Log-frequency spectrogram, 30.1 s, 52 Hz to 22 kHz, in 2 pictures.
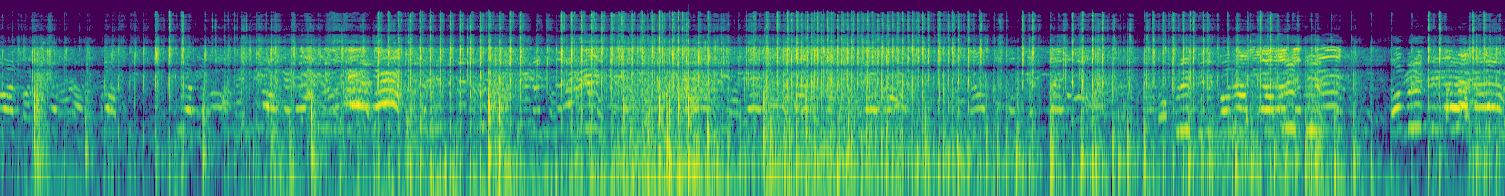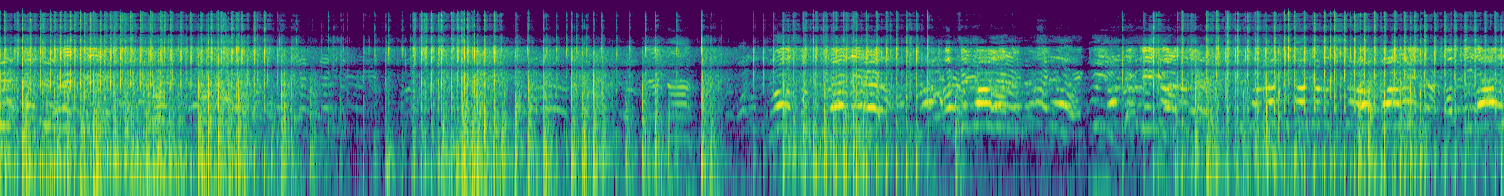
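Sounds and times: paintball markers firing: 0.0s - 24.8s, 26.3s - 30.0s
players shouting: 0.0s - 30.0s.

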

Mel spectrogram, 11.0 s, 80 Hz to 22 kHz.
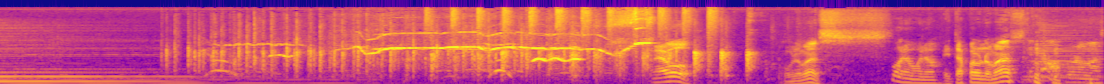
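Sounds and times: people clapping: 1.6s - 7.7s
long high whistle: 1.9s - 6.7s.

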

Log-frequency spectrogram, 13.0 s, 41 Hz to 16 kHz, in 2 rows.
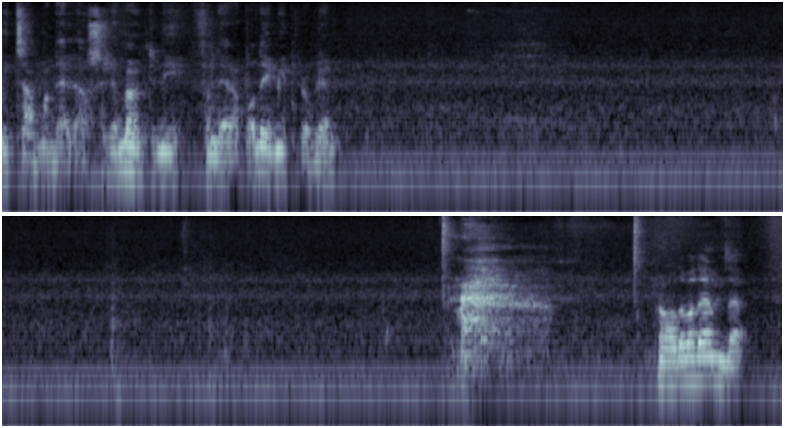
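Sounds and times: steady low hum: 0.0s - 13.0s
loud breathy burst: 3.9s - 4.8s, 10.2s - 11.5s.

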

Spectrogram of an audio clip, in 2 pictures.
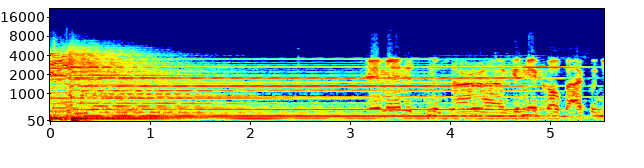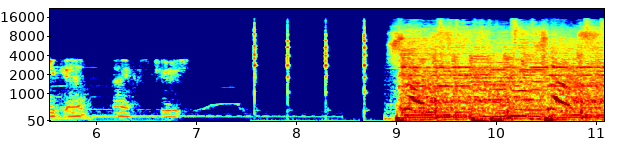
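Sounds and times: low amplifier hum: 6.4s - 8.8s.

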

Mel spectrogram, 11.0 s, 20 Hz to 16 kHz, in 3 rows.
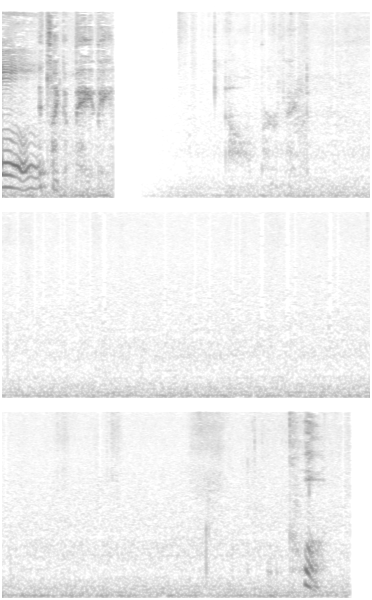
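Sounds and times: soft whisper: 2.1s - 3.6s.

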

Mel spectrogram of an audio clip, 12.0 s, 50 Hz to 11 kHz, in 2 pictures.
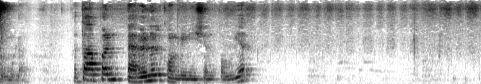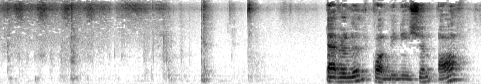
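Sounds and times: duster rubbing a whiteboard: 1.3s - 8.2s.

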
